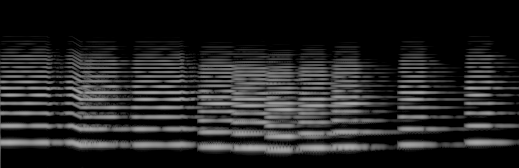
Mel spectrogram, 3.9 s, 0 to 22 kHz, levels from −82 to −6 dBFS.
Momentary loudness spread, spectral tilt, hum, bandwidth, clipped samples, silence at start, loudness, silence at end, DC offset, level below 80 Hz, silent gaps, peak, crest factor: 5 LU; 3 dB/octave; none; 11.5 kHz; under 0.1%; 0 s; -30 LUFS; 0 s; under 0.1%; under -90 dBFS; none; -18 dBFS; 14 dB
